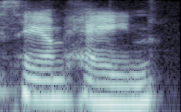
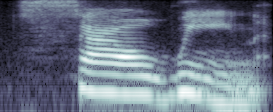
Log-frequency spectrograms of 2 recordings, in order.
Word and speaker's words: Samhain: Sam no not Sam it looks like Sam Hayne It's s a m h a i n but it's pronounced Sween and that's where you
